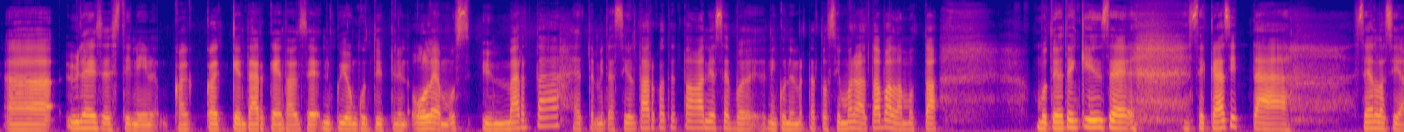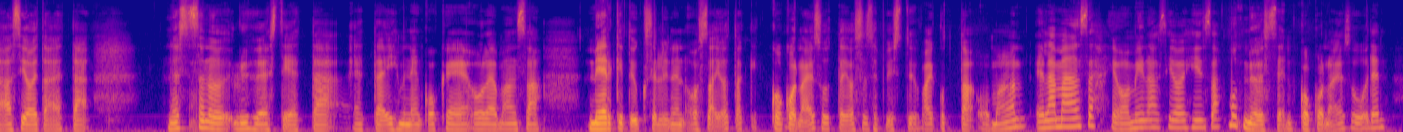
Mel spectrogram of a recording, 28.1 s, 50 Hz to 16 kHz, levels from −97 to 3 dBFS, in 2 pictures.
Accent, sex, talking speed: native, female, 125 wpm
